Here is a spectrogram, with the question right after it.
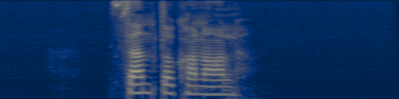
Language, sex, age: Norwegian, female, 26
